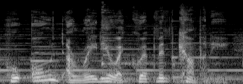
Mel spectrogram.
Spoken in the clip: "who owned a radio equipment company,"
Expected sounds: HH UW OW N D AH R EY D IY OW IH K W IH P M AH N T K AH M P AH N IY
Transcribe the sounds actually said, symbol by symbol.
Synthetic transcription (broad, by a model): HH UW OW N D AH R EY D IY OW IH K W IH P M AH N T K AH M P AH N IY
